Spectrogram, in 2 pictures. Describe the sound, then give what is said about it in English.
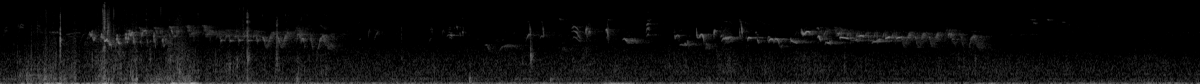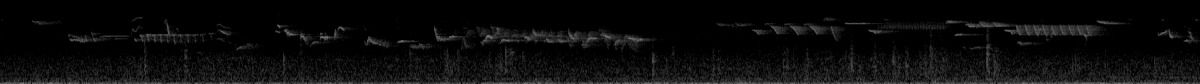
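Chiffchaffs singing: repeated bursts of high, bright chirping notes recur throughout, fairly faint over a soft background, with no talk. “The chiff-chaffs are back with me.”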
